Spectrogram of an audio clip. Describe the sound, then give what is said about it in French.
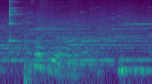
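A small hand bell gives one bright metallic clink, then a faint ringing tone lingers as it is handed along a line of players in a game where it must be passed without making noise, with soft rustling and quiet voices murmuring underneath. “On doit passer la cloche sans faire de bruit.”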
